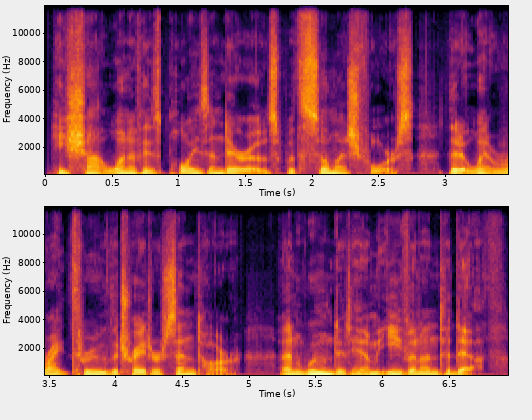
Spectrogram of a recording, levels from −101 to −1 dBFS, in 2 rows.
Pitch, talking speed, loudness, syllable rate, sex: 145 Hz, 215 wpm, -16 LUFS, 5.6 syllables/s, male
